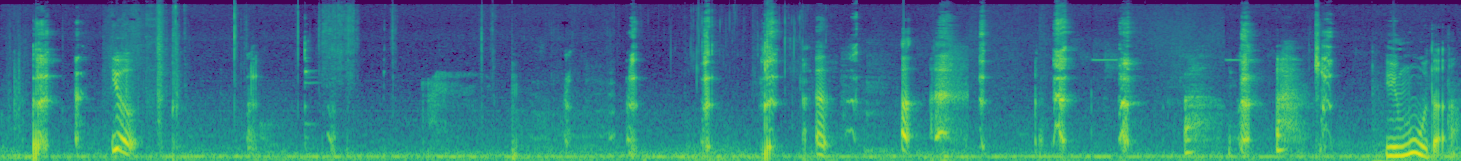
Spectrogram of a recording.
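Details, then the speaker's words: Repeated short, sharp vocal bursts a second or two apart over a steady background hum, as the speaker says she has started hiccupping; hiccups. "等一下，我开始打嗝了。等一下，打嗝真的太好了。"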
